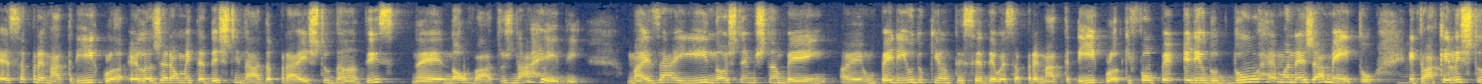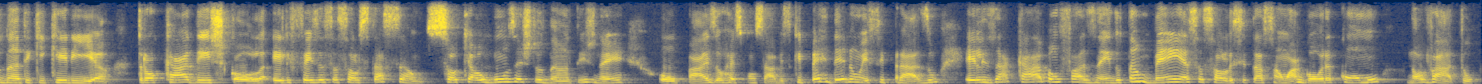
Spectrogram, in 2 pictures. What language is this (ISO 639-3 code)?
por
